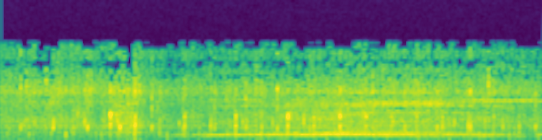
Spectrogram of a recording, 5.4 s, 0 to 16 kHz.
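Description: A crowd of students at Vaughn College of Aeronautics in New York applauds steadily as a 94-year-old former World War II woman pilot receives an honorary doctorate. Dense clapping fills the whole stretch, with cheers and a sustained whoop rising in the middle as the ovation swells.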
